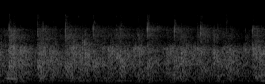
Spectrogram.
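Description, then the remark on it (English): An audience applauds steadily, a dense wash of many hands clapping at even loudness, with faint rhythmic accents emerging roughly every quarter second throughout. “Give him a clap.”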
